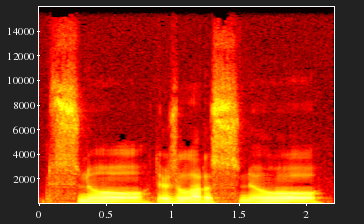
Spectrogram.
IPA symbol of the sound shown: o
